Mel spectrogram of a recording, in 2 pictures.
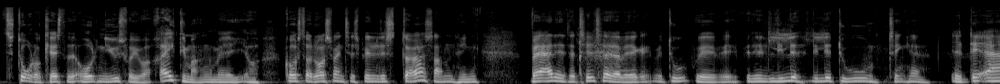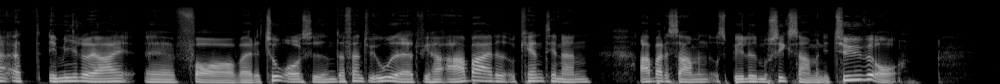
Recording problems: none

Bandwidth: 15 kHz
